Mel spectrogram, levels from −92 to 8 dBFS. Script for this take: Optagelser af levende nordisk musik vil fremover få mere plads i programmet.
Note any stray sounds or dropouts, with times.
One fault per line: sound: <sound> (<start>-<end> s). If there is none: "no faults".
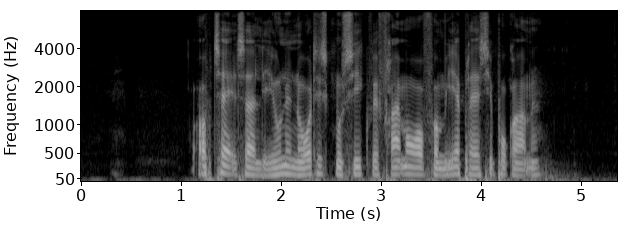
no faults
